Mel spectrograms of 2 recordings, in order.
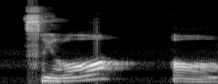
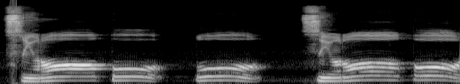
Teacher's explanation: Sirata, tidak boleh sirato, sirato sama-sama tebal, tidak boleh. Karena ra yang fathah ikuti alif itu lebih tebal daripada ta yang fathah saja. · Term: maratibul tafkhim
